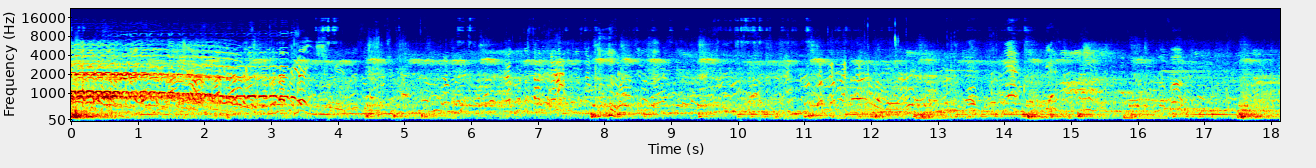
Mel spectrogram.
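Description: A crowd murmurs and talks outdoors.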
